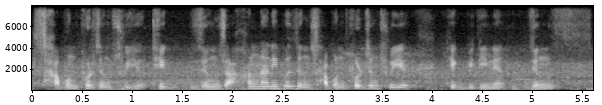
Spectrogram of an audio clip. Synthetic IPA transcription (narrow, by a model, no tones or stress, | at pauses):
sabɯnpʰɯɾzɯŋsujɯtʰik̚ | zɯŋza̰kʰaŋnanibɯzɯŋsabɯnpʰɯɾzɯŋsujɯ | tʰik̚bidinɯ | zɯŋ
